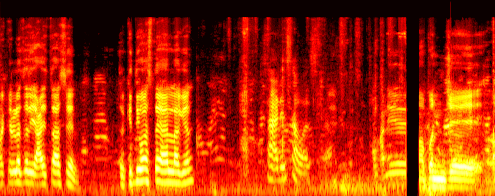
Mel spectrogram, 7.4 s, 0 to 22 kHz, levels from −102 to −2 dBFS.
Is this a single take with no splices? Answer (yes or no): no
